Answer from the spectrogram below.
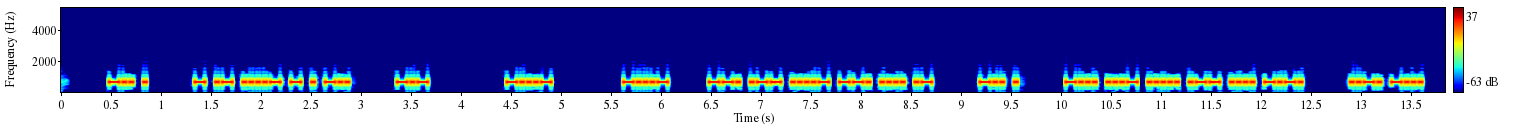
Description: Morse code, heard as a keyed tone, about 35 wpm, 700 Hz. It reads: DE TA4TED K <BT> <BT> GW4GHA DE BV5WHC FB
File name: UK MASTER QSOs TRAINING / 35WPM / UK MASTER QSOs 0015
